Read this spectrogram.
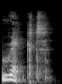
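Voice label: "wrecked", English, British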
